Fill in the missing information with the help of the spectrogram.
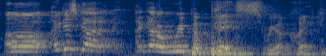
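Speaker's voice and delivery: high, loud mock-desperate excuse; panicky teen. Cousin needing to leave the room to vape, mock frantic. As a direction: imitate a frantic kid blurting an excuse. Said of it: "wild excuse on why he needs to leave".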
